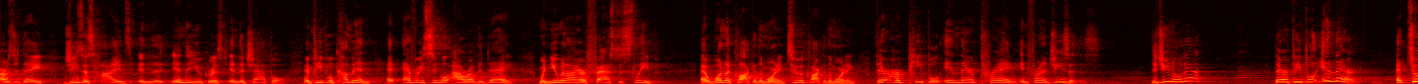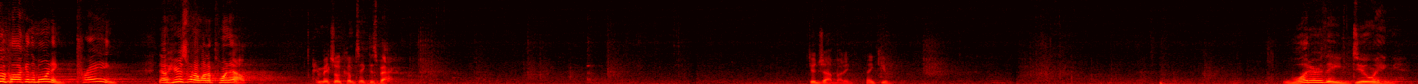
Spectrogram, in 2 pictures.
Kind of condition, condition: setting, large echoing room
